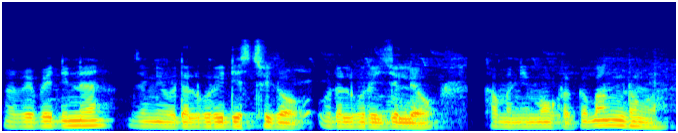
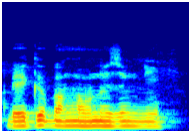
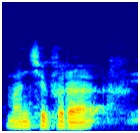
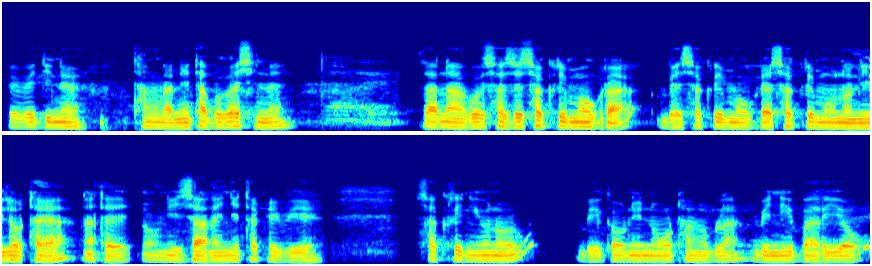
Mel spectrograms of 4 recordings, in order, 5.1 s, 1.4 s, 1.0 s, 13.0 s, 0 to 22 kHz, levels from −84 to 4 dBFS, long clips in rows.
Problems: constant background noise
